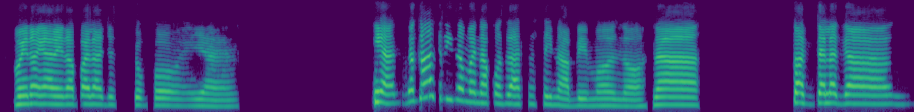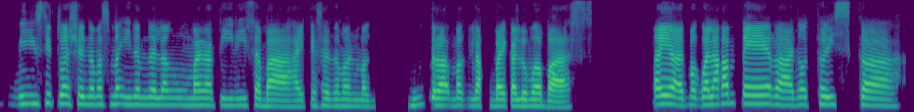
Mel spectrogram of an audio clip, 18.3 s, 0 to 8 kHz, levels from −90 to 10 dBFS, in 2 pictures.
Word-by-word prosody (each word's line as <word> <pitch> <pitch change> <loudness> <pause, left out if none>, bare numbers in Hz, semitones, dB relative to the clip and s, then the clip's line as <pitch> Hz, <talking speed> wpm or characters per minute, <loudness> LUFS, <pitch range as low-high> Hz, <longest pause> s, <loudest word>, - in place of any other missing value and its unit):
May 220 +1 +5
nangyari 225 -2 +4
na 215 0 +1
pala, 220 -1 +2
Diyos 210 -1 -10 0.2
ko 200 - -2
po, 185 -2 -3
ayan. 170 -1 -7 1.3
'Yan, 255 -4 +5
nag-a-agree 365 - +1
naman 280 -5 0
ako 245 -1 -3
sa, 225 -1 +2
sa 225 0 -14
sinabi 185 -4 -2
mo 180 0 -3
'no 170 -1 -4
na, 205 0 +5 0.9
'pag 260 -3 +3
talagang 235 -2 +3 0.4
yung 230 +1 -4
sitwasyon 230 -2 -2
na 215 - -1
mas 215 -1 -3
mainam 210 -2 -2
nalang 200 -1 -2
manatili 190 -1 -2
sa 190 0 -1
bahay 165 -1 +1
kaysa 180 0 -5
naman 175 -1 -4
mag 165 -1 -5 0.4
hmm 185 +3 -9
tra 190 -1 +3
maglakbay 175 -1 -1
ka 175 - +3
lumabas. 165 -4 +1 0.6
Ayan, 220 -2 +5
'pag 205 -1 -3
wala 210 +1 +4
kang 240 +2 +2
pera, 230 -4 +3
no 205 +1 -3
choice 210 -1 -3
ka, 180 -4 0
205 Hz, 150 wpm, -20 LUFS, 180-225 Hz, 1.3 s, May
